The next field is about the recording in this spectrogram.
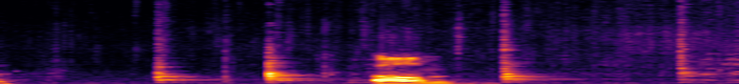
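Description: Bacon frying in a pan, a faint steady sizzle broken by a few sharper crackling bursts, one louder and brighter than the rest, with no talk over it.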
